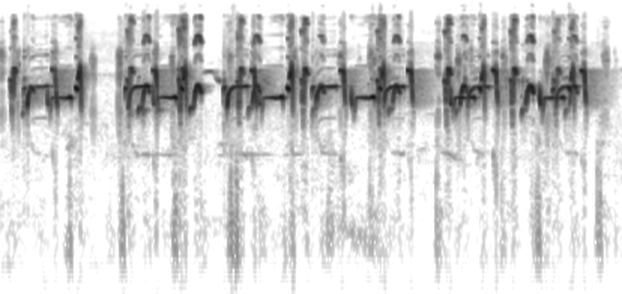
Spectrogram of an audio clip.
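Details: Bar-winged prinia lure sound for wild birds: rapid chattering clicks mixed with short level whistles, delivered in dense back-to-back phrases with one brief pause near the start.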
